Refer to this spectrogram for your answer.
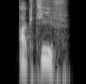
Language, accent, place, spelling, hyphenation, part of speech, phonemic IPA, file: German, Germany, Berlin, Aktiv, Ak‧tiv, noun, /ˈaktiːf/, De-Aktiv.ogg
- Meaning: 1. active voice (the form in which the subject of a verb carries out some action) 2. active verb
